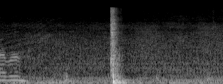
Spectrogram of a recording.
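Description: A truck door slams shut.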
